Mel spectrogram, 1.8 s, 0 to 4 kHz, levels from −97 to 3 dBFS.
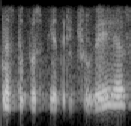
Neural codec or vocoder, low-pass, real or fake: vocoder, 22.05 kHz, 80 mel bands, WaveNeXt; 3.6 kHz; fake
